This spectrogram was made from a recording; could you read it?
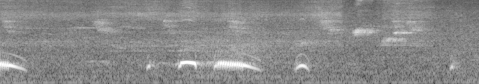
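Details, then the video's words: Spotted dove with a 'tho dong' voice, used as a lure to make wild doves call. A falling coo opens the passage, then a flat coo, a long dropping coo and a short arched note. Light chirping from other birds is audible. "Cu gáy gáy gọi kích bổi nhanh nổi/Tiếng cu gáy Thổ Đồng"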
